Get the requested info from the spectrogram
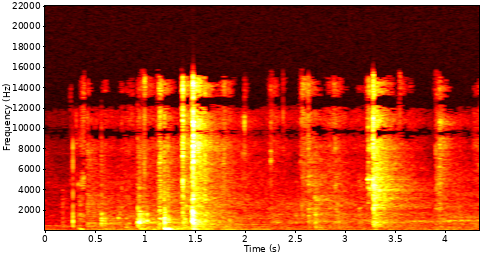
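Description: Short knocks and clicks from the shelves of an open refrigerator door and the items on them (a plastic container and a glass bottle) being handled. There are several in the first two seconds and one more about three seconds in.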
